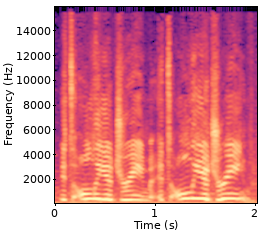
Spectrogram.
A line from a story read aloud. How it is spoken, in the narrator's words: cried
